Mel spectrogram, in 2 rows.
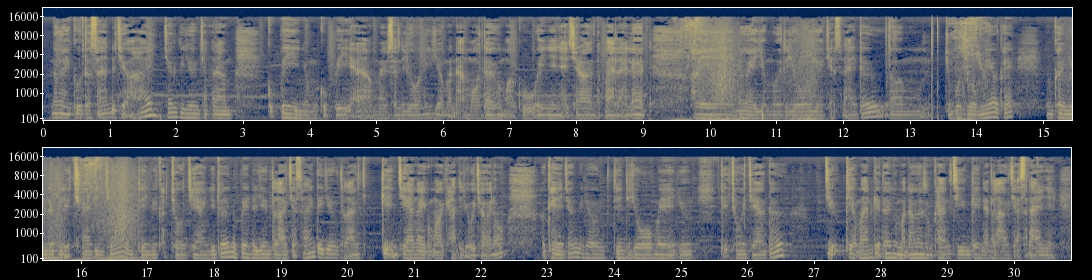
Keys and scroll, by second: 2.5-2.9 typing, 4.1 typing, 6.9 Escape, 7.2 Escape, 15.6 Escape, 16.3-17.2 typing, 24.5 Escape, 24.6 Escape, 25.0 Escape, 25.2 Escape, 26.7-27.7 typing, 28.7 Escape, 29.1 space, 29.4 Escape, 30.3-30.7 typing.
